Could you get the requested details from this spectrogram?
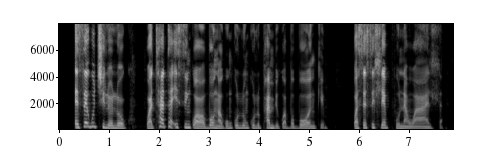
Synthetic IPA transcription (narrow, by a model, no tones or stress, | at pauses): ɛseɣut͡ʃʼilɔlokʰu̥ | watʰatʰaʔisiŋkʼwawaβɔŋaɣuŋkʼuluŋkʼulupʰambʱiɣwaβɔβɔːŋkʼɛ | wasesiɬepʰunawaːɮa̰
